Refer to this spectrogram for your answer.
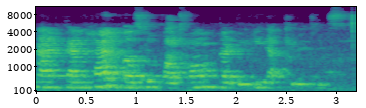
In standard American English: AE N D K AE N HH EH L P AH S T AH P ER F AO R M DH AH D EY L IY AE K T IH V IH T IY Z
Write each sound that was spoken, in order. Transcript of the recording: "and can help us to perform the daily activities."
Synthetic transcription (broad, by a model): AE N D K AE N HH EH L AO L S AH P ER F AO R M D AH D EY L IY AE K T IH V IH T IY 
